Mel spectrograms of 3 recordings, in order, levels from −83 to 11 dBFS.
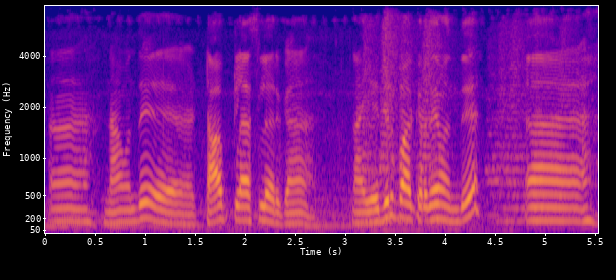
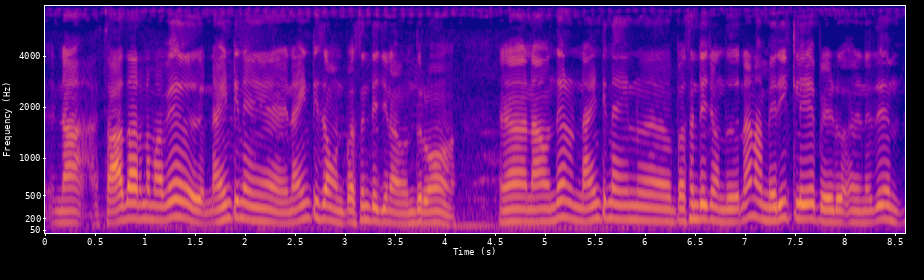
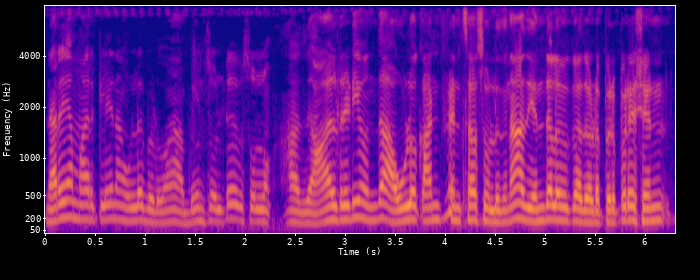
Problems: background sounds at intervals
